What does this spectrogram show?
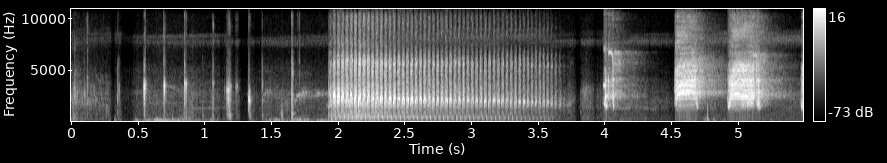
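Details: Black francolin, known as kala teetar, giving a loud, harsh, grating call that holds for nearly two seconds after several short clicking notes, followed by three strong raspy bursts.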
